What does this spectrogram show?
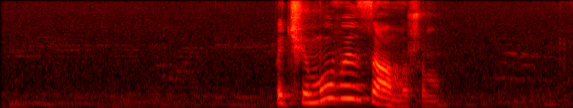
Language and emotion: Russian, neutral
